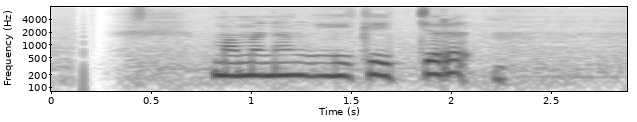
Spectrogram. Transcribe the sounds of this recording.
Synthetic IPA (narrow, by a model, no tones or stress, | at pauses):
mamənaŋeːkəit͡ʃːəɾə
